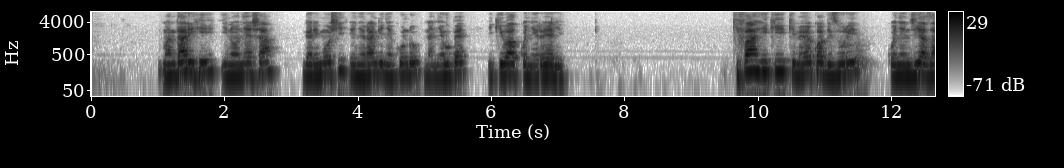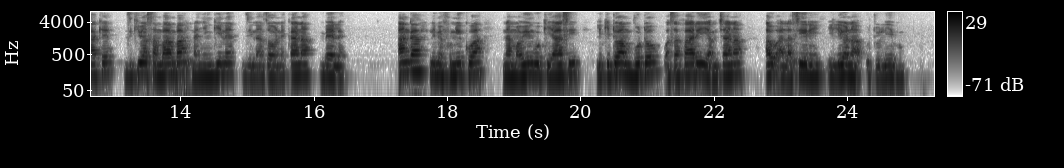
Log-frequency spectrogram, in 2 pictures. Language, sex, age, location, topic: Swahili, male, 18-24, Mombasa, government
